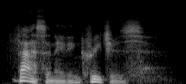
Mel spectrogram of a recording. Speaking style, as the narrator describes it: murmured

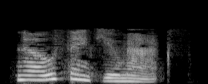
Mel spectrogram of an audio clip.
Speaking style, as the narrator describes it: Deirdre replied sweetly

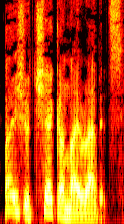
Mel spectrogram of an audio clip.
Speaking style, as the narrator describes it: he said, yawning

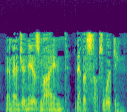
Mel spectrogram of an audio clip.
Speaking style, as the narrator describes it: said Yamagata

